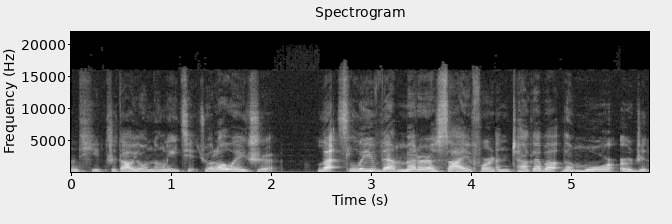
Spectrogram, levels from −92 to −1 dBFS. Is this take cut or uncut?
cut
